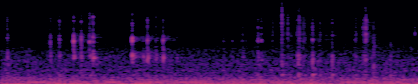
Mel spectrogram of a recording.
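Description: Typing on a laptop keyboard: a quick, irregular run of key clicks, with no words over it.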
